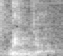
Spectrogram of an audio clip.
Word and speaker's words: window: The word window, good example here, pronounced as window, where instead of an O at the end, you've got a schwa and a window.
